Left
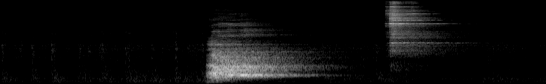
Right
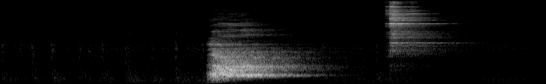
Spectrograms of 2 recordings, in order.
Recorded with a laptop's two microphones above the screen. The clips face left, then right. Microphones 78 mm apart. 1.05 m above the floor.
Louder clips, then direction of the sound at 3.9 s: Left 1 dB; 50° right (ahead or behind).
